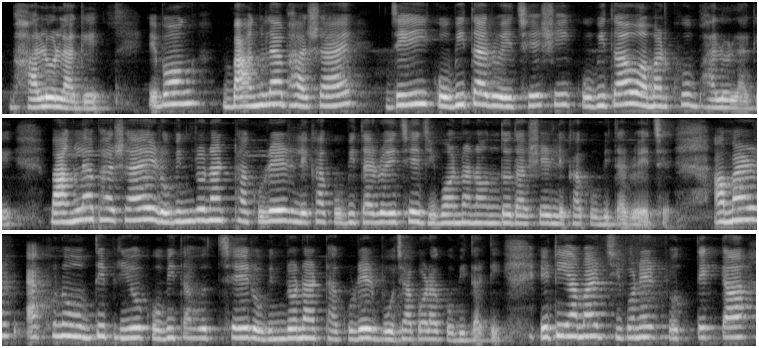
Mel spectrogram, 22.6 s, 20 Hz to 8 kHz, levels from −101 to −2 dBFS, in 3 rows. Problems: none marked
